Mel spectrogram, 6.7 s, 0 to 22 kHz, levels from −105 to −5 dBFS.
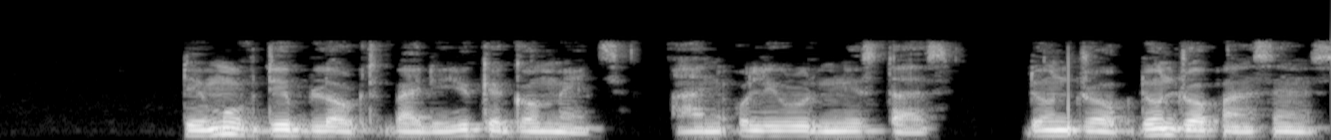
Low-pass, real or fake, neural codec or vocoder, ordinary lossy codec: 7.2 kHz; real; none; Opus, 64 kbps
